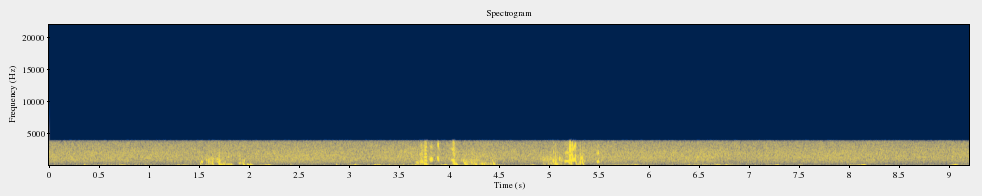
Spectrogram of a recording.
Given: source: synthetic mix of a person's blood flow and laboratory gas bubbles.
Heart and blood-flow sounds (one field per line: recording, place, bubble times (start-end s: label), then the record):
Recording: Doppler ultrasound of blood flow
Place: subclavian vein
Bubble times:
1.48-1.87 s: bubbles
1.89-2.08 s: bubbles
3.66-3.93 s: bubbles
4.01-4.50 s: bubbles
4.92-5.38 s: bubbles
5.46-5.53 s: bubbles
From the record:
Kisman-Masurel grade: 223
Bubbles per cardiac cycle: several, 3 to 8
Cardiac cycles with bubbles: 10 to 50%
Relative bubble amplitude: loud (0.450 to 0.775)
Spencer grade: 2 (many but less than half of the cardiac periods contain bubble signals, singularly or in groups)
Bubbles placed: anywhere in the cardiac cycle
